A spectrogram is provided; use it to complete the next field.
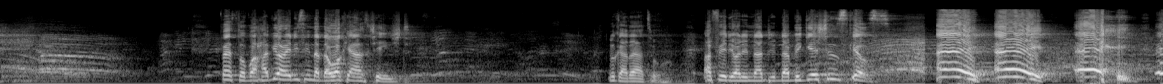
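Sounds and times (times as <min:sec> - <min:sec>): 
group of people shouting: 0:00.0 - 0:01.4, 0:08.8 - 0:11.6
speech: 0:02.2 - 0:04.3, 0:06.1 - 0:09.0, 0:09.6 - 0:11.2.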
